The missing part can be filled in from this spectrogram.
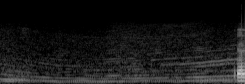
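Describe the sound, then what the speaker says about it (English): Car engine in the RSF1 racing game, Singapore street circuit, holding a steady mid-pitched drone with harmonics sweeping slightly down then up, ending in a sharp louder burst as revs climb; no talking. "So leaves it in 2nd and short shifts into 3rd. Now revs it right out again."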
